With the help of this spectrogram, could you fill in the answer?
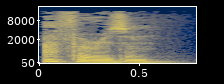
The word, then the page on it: aphorism: British English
